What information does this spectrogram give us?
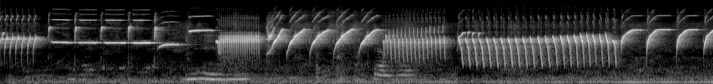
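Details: Canary singing as a master song for canaries that rarely sing: varied rapid phrases of stacked whistles, swooping slurs and a fast rattling trill, with a faint low hum.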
